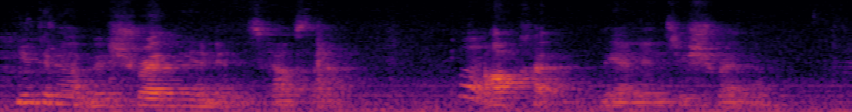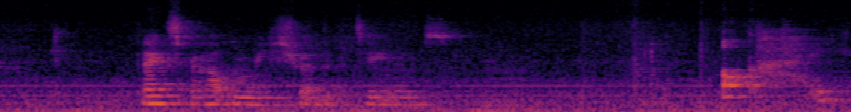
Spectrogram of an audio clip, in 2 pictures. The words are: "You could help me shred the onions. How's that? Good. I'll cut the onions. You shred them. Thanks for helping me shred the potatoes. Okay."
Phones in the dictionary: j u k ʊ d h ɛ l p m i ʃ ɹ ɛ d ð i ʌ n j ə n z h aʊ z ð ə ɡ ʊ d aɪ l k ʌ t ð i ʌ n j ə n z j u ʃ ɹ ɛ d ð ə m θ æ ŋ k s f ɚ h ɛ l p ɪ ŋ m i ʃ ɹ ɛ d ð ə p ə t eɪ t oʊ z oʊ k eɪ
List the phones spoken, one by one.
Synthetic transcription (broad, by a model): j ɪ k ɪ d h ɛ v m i ʃ ɹ ɛ d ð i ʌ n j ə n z h aʊ z ð ə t aɪ l k ʌ t ð i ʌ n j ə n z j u ʃ ɹ ɛ d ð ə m θ æ ŋ k s f ɚ h ɛ l p ɪ ŋ m i ʃ ɹ ɛ d ð ə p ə t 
